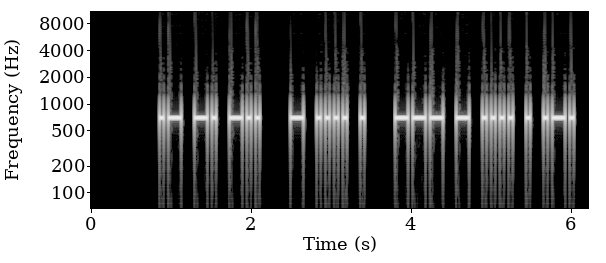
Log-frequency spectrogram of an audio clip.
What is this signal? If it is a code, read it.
Morse code, heard as a keyed tone, about 22 wpm, 700 Hz. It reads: AND THE OTHER
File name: practice / 22wpm / Sentences with 3-Word Phrases - 22wpm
